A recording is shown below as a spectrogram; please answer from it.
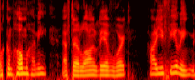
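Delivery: poorly faked, unconvincing put-on female voice. Asked for a little sample, the speaker puts on a bad female voice. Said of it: "That's such a bad female voice".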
